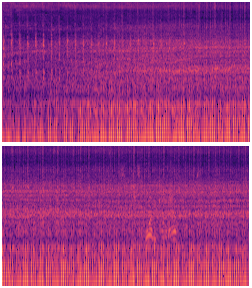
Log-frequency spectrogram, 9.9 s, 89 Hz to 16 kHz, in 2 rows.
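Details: Glastron Carlson CVX-16 boat engine restarted on the first day of a rejuvenation project, after covering the last intake holes, to check it blows water out; regular low thumping about three beats per second over a steady drone, idling without stalling.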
